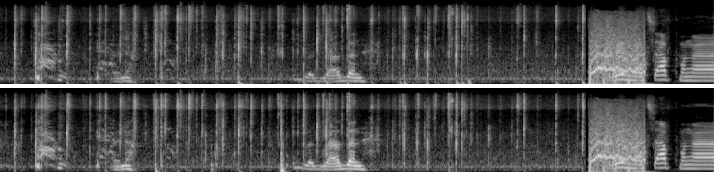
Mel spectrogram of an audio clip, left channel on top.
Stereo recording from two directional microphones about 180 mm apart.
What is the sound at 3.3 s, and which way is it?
Speech, 40° right (ahead or behind).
